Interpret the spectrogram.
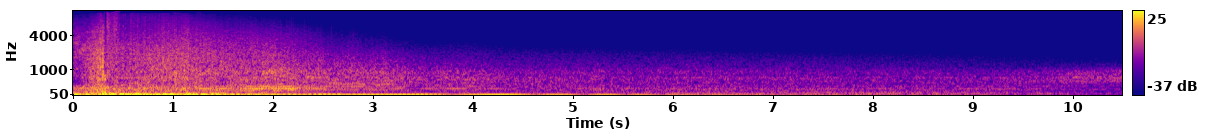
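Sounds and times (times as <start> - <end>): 
singularity collapse effect: 0.0 - 5.8.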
